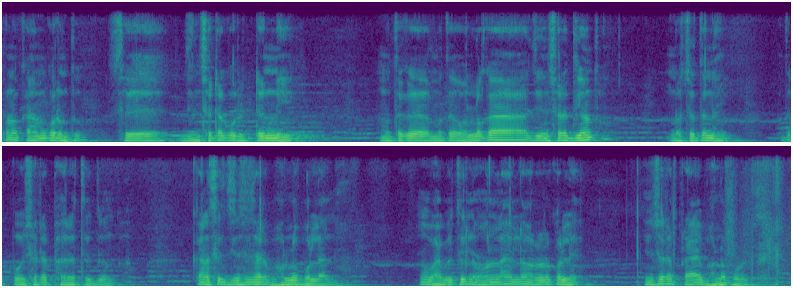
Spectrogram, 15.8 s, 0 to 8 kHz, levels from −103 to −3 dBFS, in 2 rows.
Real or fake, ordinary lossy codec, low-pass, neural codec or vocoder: real; none; 7.2 kHz; none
